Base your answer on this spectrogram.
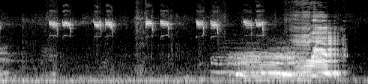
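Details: Cow lowing after a run of short, high bird chirps: a drawn-out moo that starts low, climbs into a strained, hoarse bellow and fades.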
